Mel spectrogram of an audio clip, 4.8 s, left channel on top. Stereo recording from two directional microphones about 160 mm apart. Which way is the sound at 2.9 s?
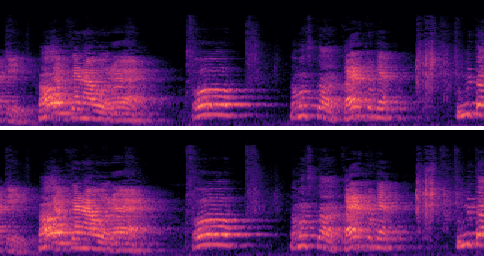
Centre (ahead or behind).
